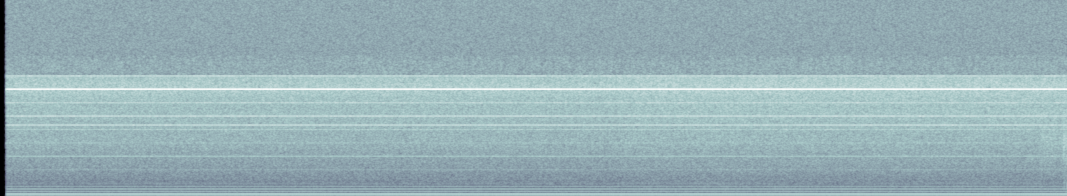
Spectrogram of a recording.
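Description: Near silence, with only a very faint steady hum.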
